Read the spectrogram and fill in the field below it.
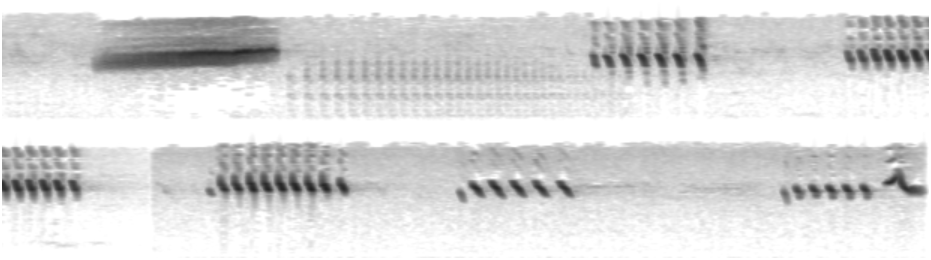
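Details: European greenfinch song from a tutoring recording meant to train a bird to sing: a long harsh rising wheeze, then a low buzzy rattle and a series of fast, bright trilled bursts separated by short pauses.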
